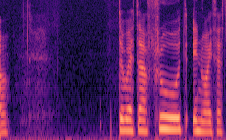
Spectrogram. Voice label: "ffrwd", Welsh

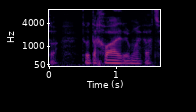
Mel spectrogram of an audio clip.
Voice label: "chwaer", Welsh

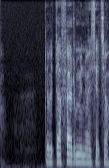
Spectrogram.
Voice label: "fferm" Welsh

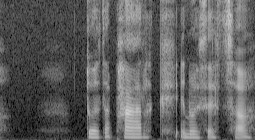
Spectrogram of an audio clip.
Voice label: "parc", Welsh

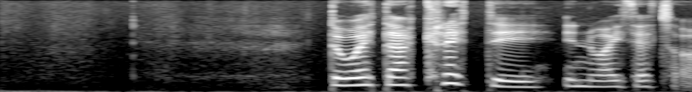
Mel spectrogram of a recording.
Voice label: "credu", Welsh

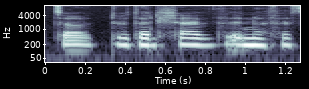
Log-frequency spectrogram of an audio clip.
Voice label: "lleddf" Welsh

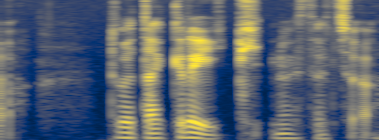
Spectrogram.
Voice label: "greic", Welsh

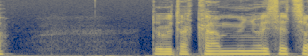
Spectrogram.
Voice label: "cam", Welsh

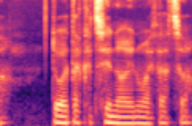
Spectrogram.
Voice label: "cytuno", Welsh

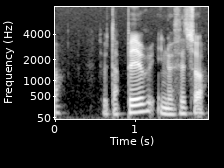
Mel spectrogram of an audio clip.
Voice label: "byr", Welsh

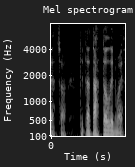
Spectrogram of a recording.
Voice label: "dadl" Welsh

